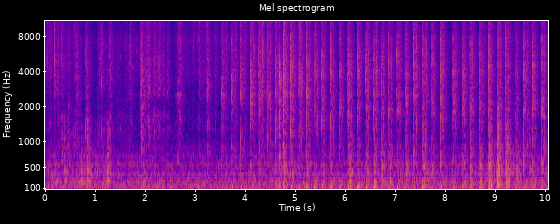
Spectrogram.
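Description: A ball of crumpled aluminium foil dabbed repeatedly onto soft fondant to give it a grass-like texture: quick crinkly taps, several a second, getting faster and louder about four seconds in.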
